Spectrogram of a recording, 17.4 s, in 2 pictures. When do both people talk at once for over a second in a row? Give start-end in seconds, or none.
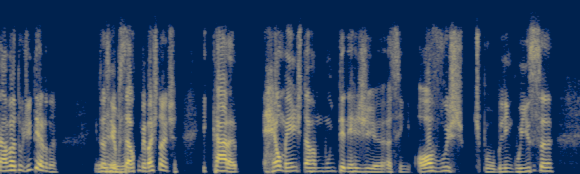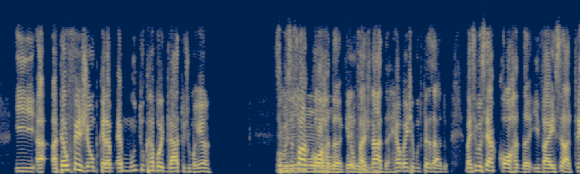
12.8-14.3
